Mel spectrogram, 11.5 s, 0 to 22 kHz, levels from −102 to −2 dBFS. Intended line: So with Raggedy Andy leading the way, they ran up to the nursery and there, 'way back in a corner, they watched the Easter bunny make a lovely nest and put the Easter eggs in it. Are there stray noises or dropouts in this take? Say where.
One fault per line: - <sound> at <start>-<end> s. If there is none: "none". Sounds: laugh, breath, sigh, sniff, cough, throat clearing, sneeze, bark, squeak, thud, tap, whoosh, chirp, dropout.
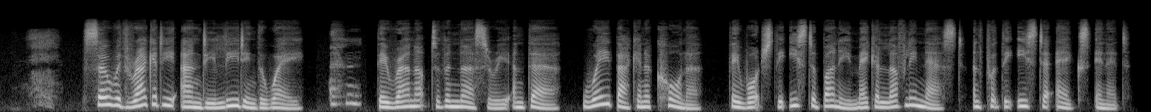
- sniff at 0.1-0.6 s
- laugh at 3.3-3.6 s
